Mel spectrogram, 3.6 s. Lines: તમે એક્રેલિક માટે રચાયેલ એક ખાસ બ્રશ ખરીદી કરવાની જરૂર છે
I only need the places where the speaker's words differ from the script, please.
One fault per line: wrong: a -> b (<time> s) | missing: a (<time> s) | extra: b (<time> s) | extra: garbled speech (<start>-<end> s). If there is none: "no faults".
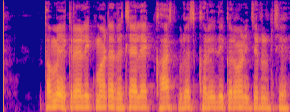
no faults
